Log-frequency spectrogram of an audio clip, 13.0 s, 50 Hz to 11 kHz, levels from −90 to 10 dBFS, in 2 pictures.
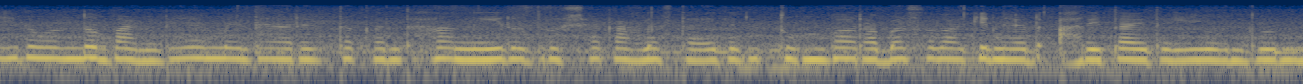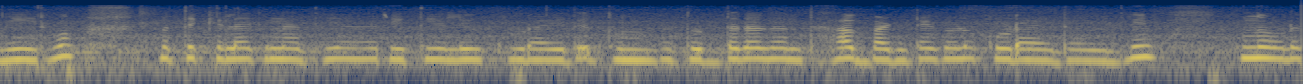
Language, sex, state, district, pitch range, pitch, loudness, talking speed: Kannada, female, Karnataka, Shimoga, 235-255 Hz, 245 Hz, -17 LUFS, 145 wpm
